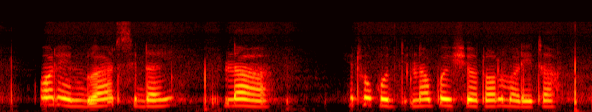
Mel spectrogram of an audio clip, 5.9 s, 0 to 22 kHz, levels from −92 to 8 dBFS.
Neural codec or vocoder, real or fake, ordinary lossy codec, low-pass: none; real; none; 9.9 kHz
